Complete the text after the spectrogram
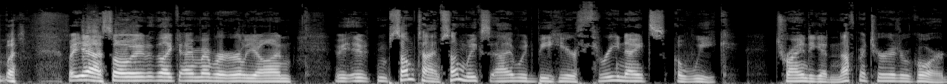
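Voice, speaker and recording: With a Maritime Canadian accent, a man talks at a moderate pace and a fairly high pitch, his pitch varying in an ordinary way over a very clean recording with a silent background. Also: dry, close sound with no echo. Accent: Maritimes Canadian. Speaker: podcast co-host. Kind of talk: casual chat.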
